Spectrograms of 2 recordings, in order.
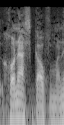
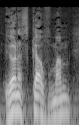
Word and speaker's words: Jonas Kaufmann: Finalmente, Jonas Kaufmann, vio que bien que pronuncie, no es Jonas Kaufmann, es Jonas Kaufmann, nacido en Múnich, así está bien,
